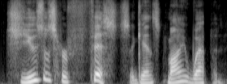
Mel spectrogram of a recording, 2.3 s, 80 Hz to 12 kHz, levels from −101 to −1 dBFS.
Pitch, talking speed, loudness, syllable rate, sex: 180 Hz, 185 wpm, -21 LUFS, 4.7 syllables/s, male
